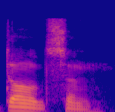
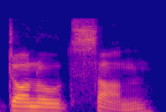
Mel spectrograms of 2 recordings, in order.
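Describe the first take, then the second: First: It is said as one word, ending reduced. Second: It is said as two separate full words. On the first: The speaker calls it right. "It sort of gets said more as Donaldson" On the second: The speaker calls it wrong. "we don't say it as Donald's son"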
